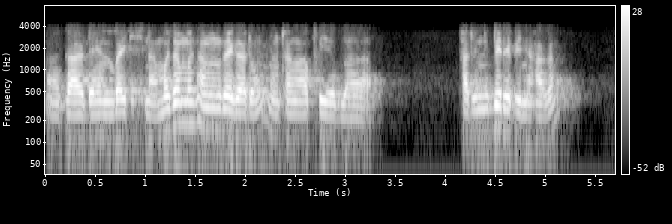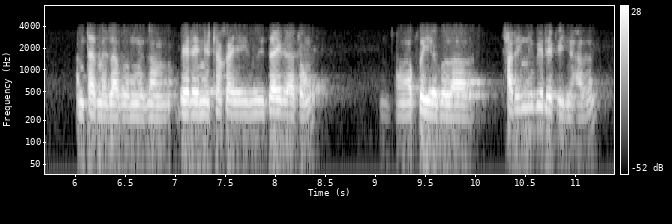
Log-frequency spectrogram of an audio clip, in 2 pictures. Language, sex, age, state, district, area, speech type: Bodo, male, 18-30, Assam, Chirang, rural, conversation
